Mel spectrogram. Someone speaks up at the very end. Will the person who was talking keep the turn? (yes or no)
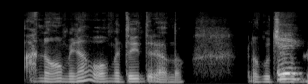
no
